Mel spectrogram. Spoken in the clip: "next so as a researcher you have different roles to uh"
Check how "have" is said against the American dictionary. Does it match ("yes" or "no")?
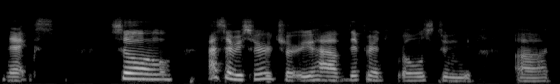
yes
